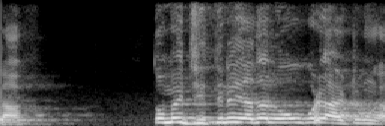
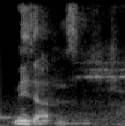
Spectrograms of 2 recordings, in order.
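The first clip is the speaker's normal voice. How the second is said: breathy whisper, no sir; whispered polite refusal; 16 dB quieter than usual. Pretend. Teacher playing a student calmly refusing to go home, whispered. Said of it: "मुस्कुरा के मना कर दोगे".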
